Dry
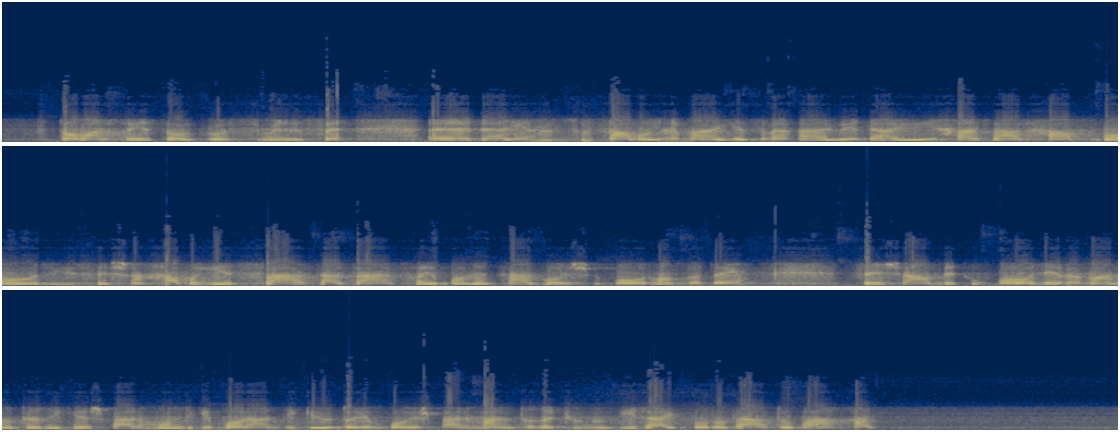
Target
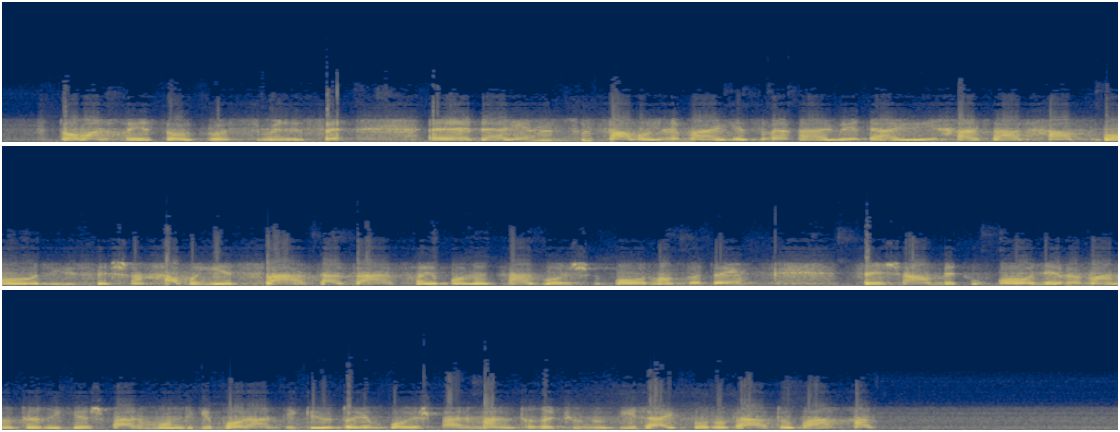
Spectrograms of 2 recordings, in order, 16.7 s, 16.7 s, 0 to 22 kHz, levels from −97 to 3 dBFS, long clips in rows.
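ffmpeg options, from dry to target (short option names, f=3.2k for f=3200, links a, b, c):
-af "lowpass=7.8k,volume=8.5dB"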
